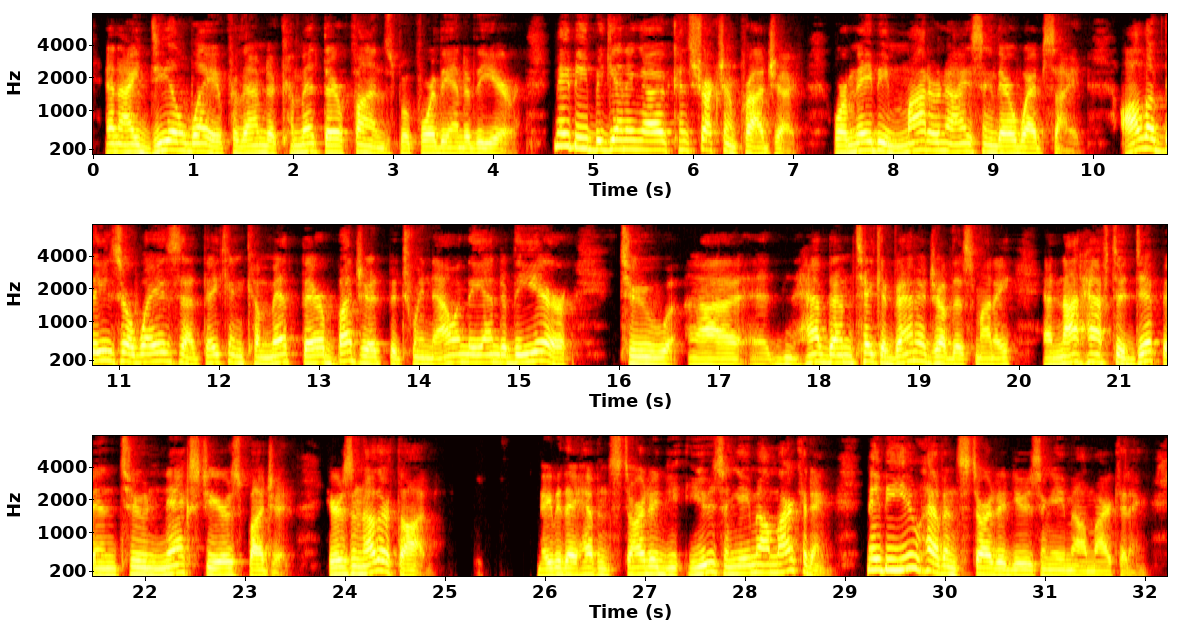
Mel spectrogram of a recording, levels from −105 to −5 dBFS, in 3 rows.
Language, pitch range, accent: English, 130-170 Hz, American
